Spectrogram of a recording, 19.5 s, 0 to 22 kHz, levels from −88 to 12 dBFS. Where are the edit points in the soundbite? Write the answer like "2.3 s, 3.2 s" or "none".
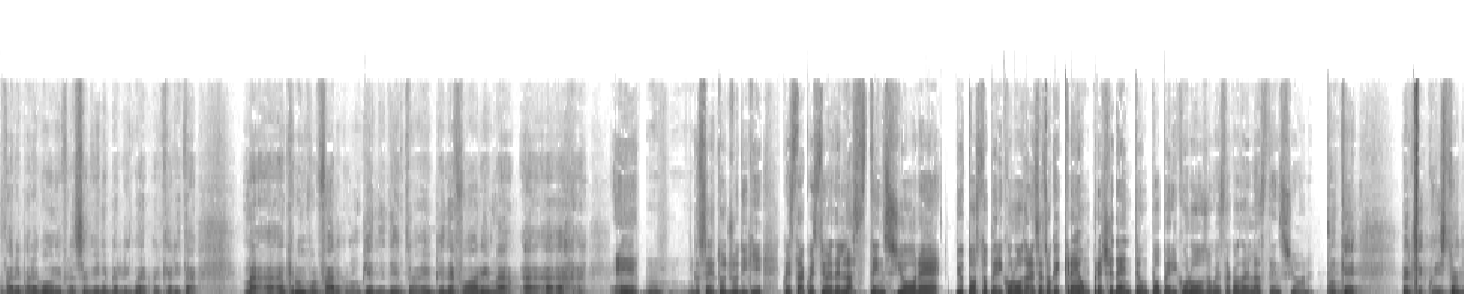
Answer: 8.1 s, 9.6 s, 17.7 s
